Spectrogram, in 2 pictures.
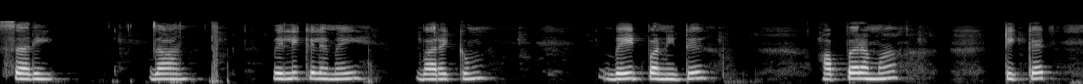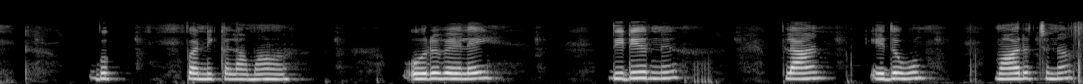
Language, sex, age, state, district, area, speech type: Tamil, female, 30-45, Tamil Nadu, Nilgiris, urban, read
